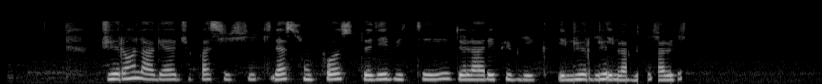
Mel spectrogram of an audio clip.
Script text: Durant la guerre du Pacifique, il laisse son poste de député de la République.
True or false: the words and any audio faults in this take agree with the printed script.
false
